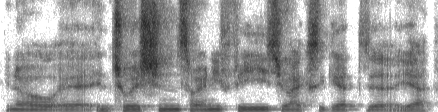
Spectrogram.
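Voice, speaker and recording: A Danish entrepreneur in his forties, a guest on a podcast interview, speaks thoughtfully with a Danish accent, restarting often and repeating words. His voice is on the low side, monotone, creaky and darkish, and a little fast.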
